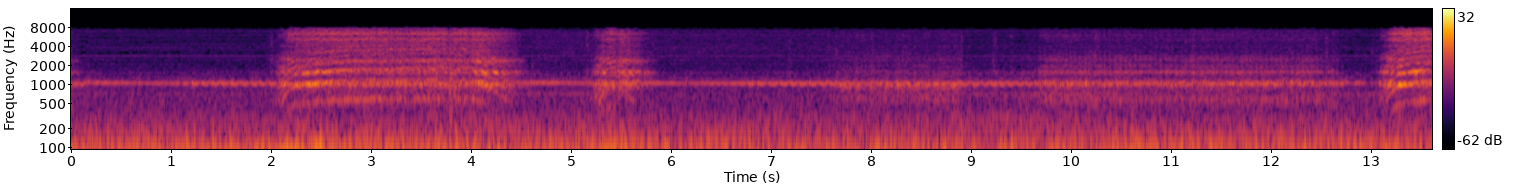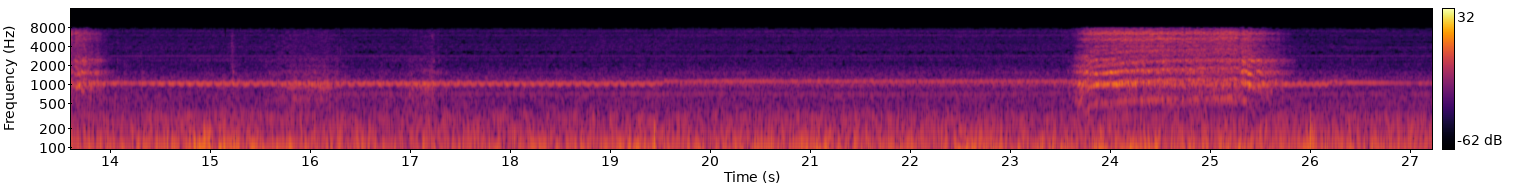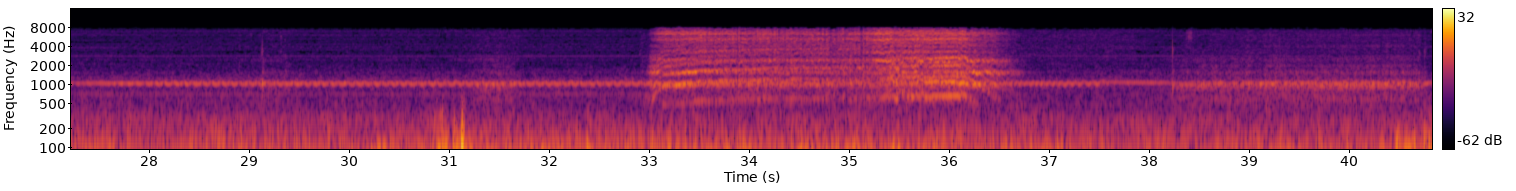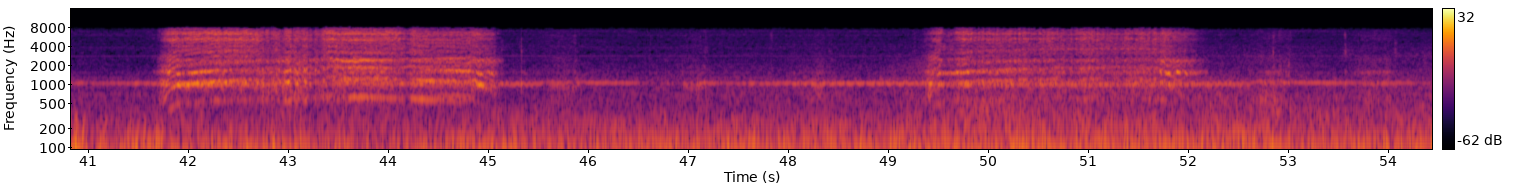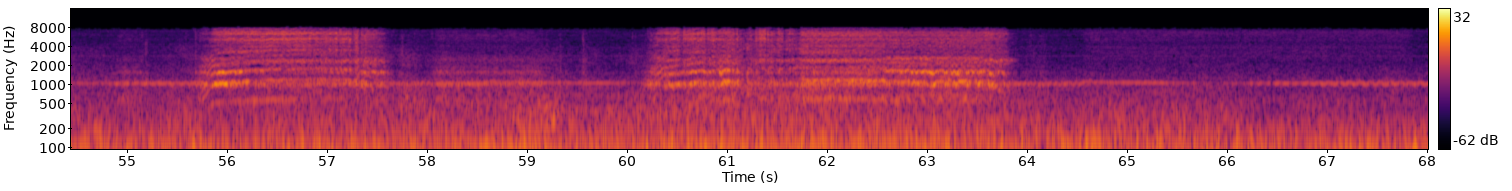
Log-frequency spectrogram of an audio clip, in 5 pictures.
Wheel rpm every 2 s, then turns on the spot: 10, 120, 20, 20, 20, 30, 50, 10, 0, 0, 0, 30, 100, 0, 0, 10, 80, 150, 10, 30, 30, 150, 70, 10, 50, 130, 10, 40, 100, 20, 130, 120, 0, 0.
6-12 14-16 30-32 36-40 44-46 52-54 58-60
